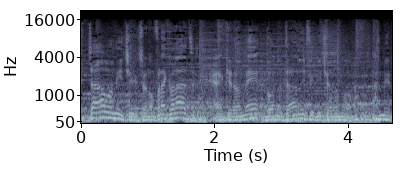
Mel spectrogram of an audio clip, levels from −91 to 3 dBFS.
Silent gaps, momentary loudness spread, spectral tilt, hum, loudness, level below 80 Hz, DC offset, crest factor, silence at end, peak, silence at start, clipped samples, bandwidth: none; 2 LU; -6 dB/octave; none; -25 LUFS; -40 dBFS; under 0.1%; 14 dB; 0 s; -10 dBFS; 0 s; under 0.1%; 16.5 kHz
